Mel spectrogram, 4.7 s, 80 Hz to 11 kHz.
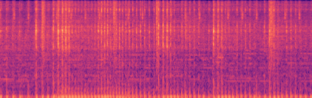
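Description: A 2025 Royal Enfield Hunter 350 motorcycle engine starts and settles into a loud, close, steady thumping beat with a mechanical clatter.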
